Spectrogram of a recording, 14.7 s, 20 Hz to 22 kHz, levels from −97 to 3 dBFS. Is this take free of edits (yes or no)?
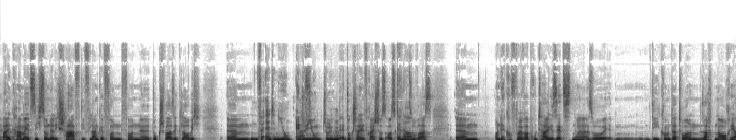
yes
